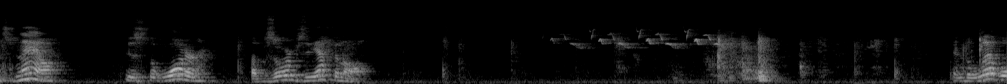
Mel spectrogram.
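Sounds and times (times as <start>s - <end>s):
small bird chirping: 5.4s - 7.3s.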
